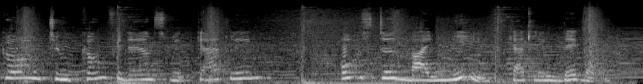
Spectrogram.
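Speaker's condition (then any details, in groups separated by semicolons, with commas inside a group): No condition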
